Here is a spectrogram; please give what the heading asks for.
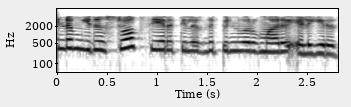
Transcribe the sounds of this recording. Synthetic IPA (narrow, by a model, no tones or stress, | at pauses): ɳɖɯmɪðɯsʈoːkseːɾɐt̪ːɪlɪɾɯnd̪ɯpɪɳʋɐɾɯmaːrɯʔɛɻɯɣɪrɐðɯ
